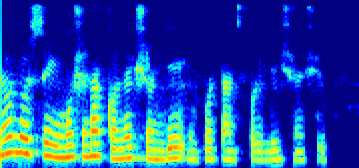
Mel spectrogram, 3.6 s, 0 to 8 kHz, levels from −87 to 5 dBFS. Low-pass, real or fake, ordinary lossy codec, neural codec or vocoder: 7.2 kHz; fake; none; codec, 44.1 kHz, 7.8 kbps, DAC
